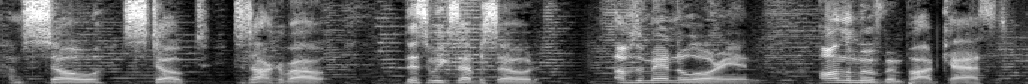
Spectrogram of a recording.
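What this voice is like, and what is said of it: Breathless, excited speech. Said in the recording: “I'm all out of breath. I'm all excited.”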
